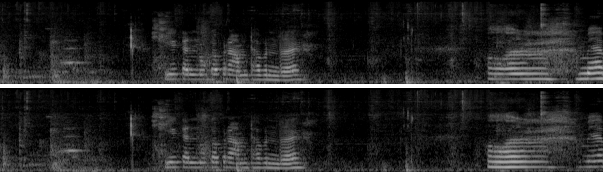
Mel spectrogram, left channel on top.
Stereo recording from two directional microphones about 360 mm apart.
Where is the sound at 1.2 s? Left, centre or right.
Centre.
